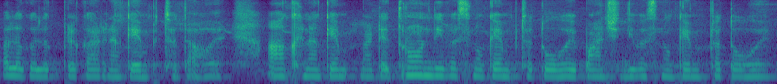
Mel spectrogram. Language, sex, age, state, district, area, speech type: Gujarati, female, 18-30, Gujarat, Rajkot, urban, spontaneous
